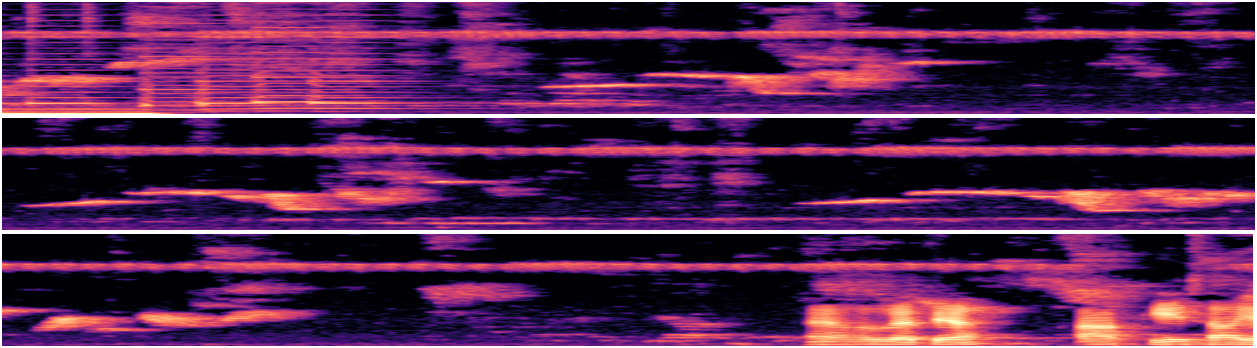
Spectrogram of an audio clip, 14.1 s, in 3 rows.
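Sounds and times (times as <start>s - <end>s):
thin high tone: 0.0s - 2.4s
songbird whistling: 0.0s - 3.5s, 4.8s - 11.6s.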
